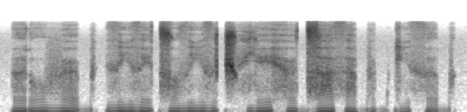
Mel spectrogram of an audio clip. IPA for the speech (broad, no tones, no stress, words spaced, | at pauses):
ə ɾo βœb | ðiðet͡sɔ ðiðət͡ʃ fjehœ d͡zaθabœbki θəb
